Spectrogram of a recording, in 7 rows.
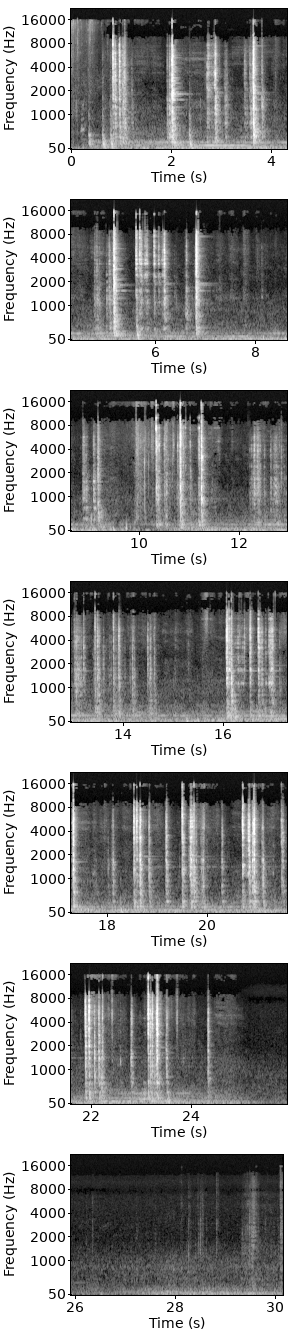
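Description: Sharp metal clicks and clinks of a spanner working the bolts that fix an outdoor air-conditioner unit to its steel mounting bracket, in irregular runs of several clicks, stopping about 24 seconds in.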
